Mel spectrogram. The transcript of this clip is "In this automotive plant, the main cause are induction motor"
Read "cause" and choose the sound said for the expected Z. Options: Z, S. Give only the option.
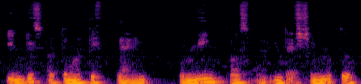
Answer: S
